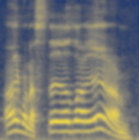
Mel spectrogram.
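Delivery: insist, nearly crying out; loud, high, stubborn plea; high, loud protest. A narrator's reading. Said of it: "protested Bert".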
